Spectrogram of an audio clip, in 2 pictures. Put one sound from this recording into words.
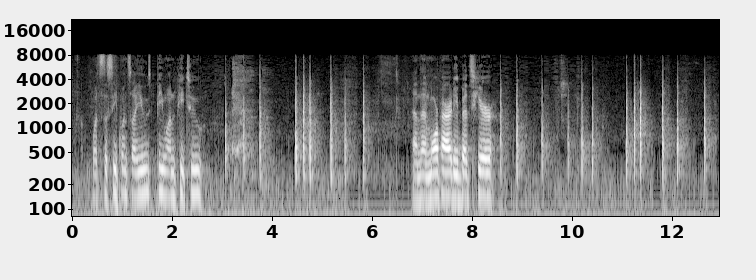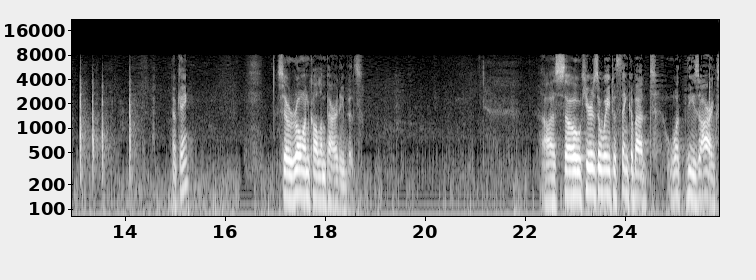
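A man lectures through a microphone in a large echoing hall, speaking calmly with pauses.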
